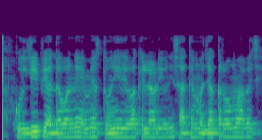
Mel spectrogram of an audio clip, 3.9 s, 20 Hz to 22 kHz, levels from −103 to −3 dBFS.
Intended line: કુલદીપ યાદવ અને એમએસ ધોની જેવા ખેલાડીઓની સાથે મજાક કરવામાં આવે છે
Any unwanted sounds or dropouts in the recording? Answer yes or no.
no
